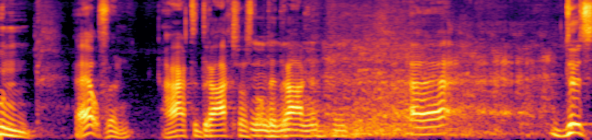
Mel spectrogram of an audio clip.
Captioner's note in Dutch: gelach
